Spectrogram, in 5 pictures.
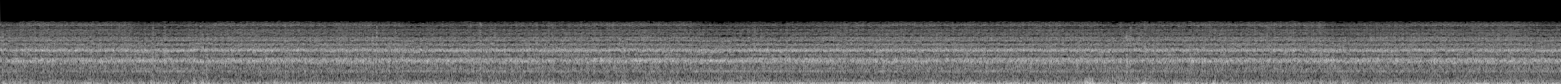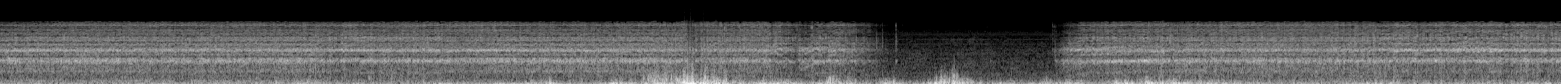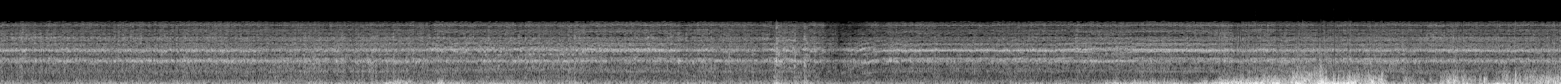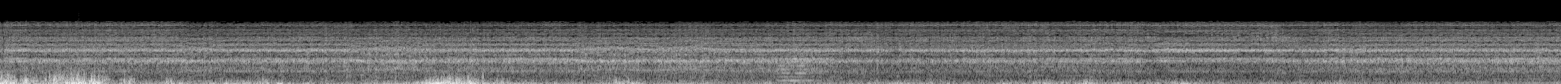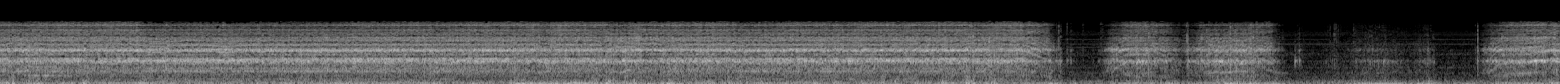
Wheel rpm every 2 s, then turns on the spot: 160, 160, 160, 160, 160, 160, 160, 160, 160, 160, 160, 140, 10, 120, 160, 160, 160, 160, 160, 150, 150, 160, 160, 160, 160, 170, 160, 160, 160, 160, 160, 160, 160, 160, 160, 160, 80, 60, 40.
74-76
